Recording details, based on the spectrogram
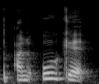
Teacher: it sounds like a G, but it's actually a very light K. Basically, what he's trying to say is you do not say an-uke.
